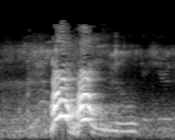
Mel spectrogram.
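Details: Cane Corso dog playing with a chew toy, giving two short, loud, harsh barks in quick succession, then a brief low droning tone that fades out; a person's voice encourages the dog before and after.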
